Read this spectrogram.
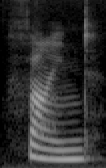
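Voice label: "find", British English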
